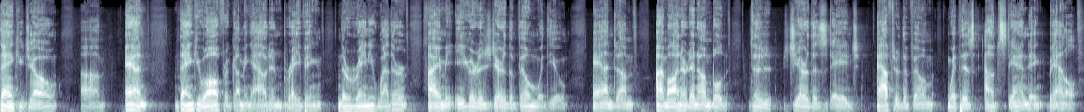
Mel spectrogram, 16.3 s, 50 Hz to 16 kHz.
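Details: Adult man who had a laryngectomy in 2016 due to long-term radiation damage from tonsil cancer treatment 19 years earlier; alaryngeal speech after laryngectomy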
